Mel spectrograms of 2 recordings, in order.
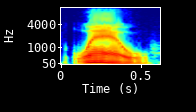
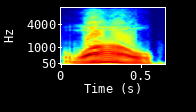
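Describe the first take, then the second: First: The letter name is said lightly and briefly. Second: The letter name is said heavily and fully. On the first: The speaker calls it right. "It's so light letter" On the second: The speaker calls it wrong. "Don't say wow. It's wrong"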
